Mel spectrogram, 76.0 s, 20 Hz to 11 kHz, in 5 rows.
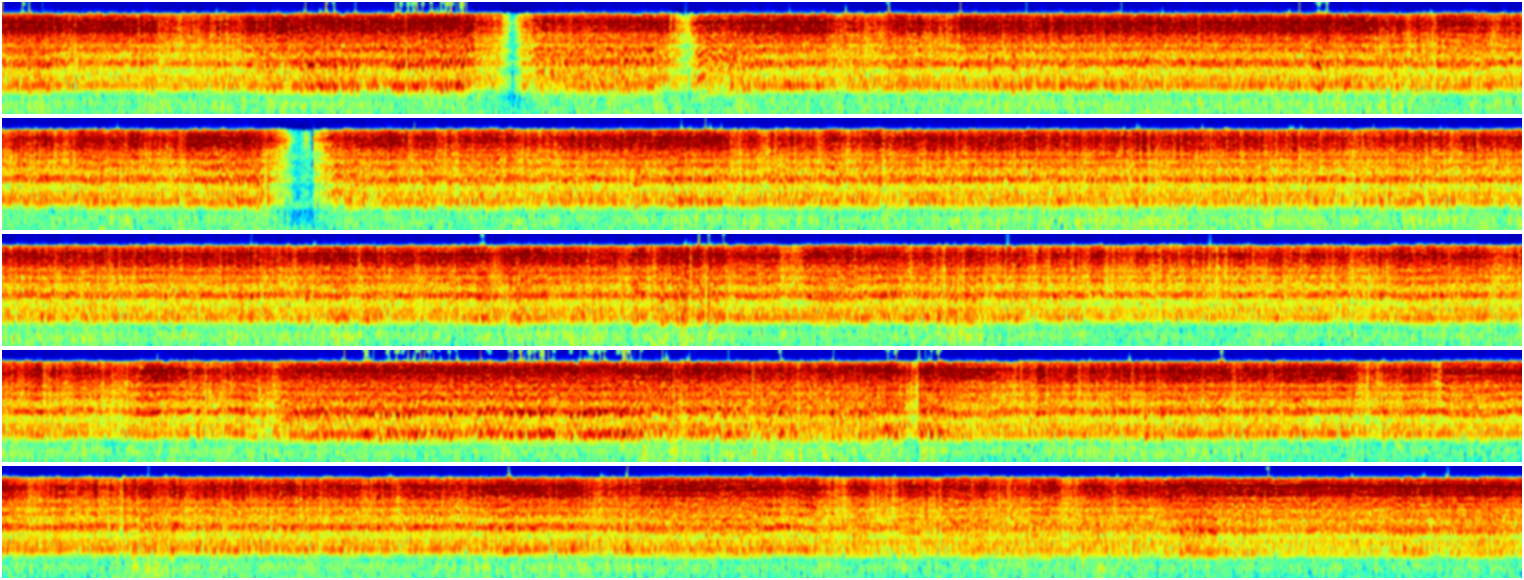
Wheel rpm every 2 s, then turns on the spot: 220, 210, 140, 150, 220, 230, 230, 220, 200, 150, 220, 220, 230, 230, 230, 230, 230, 230, 240, 230, 230, 230, 230, 230, 200, 200, 200, 200, 230, 230, 230, 230, 230, 220, 210, 190, 200, 190.
none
